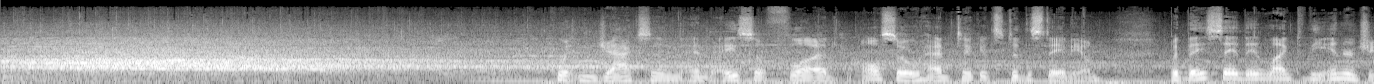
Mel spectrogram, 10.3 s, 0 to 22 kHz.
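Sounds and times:
large outdoor crowd cheering and clapping: 0.0s - 10.2s
speech: 4.2s - 10.2s.

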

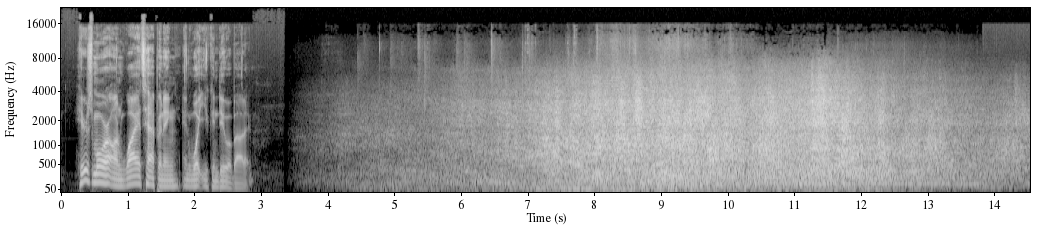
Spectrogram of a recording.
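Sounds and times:
speech: 0.3s - 3.0s
Boeing F-18 Hornet military jet flying low over a residential neighborhood: 3.5s - 14.5s.

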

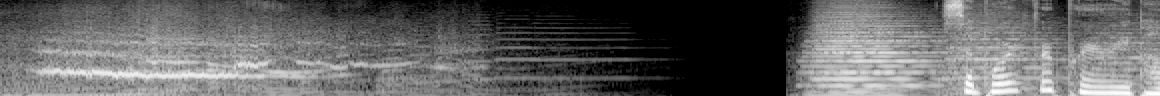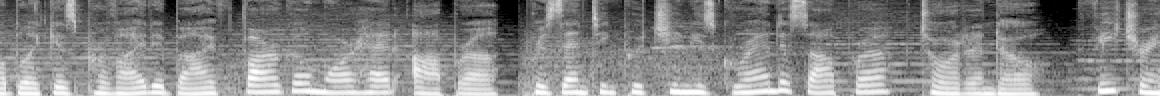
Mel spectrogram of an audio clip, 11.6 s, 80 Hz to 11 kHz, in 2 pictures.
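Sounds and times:
car tires squealing as a car peels away: 0.0s - 2.9s
speech: 4.8s - 11.5s.

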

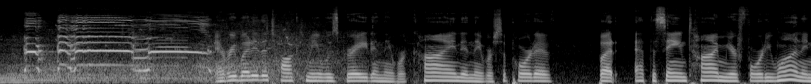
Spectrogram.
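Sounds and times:
rooster crowing: 0.2s - 2.5s
speech: 2.2s - 8.1s.

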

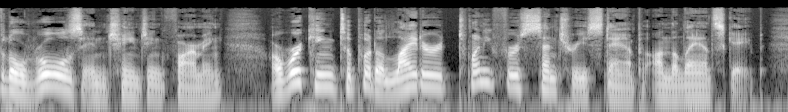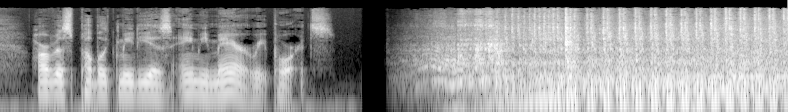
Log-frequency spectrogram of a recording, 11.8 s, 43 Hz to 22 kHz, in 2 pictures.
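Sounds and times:
speech: 0.0s - 10.3s
old 1947 Ford 2N tractor engine starting and chugging: 9.2s - 11.8s.

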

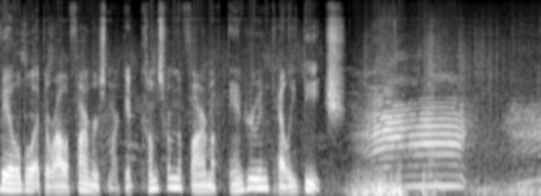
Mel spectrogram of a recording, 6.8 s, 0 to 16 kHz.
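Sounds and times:
speech: 0.0s - 5.4s
outdoor background on a Missouri ranch: 0.0s - 6.7s
beefalo mooing on a Missouri ranch: 4.5s - 6.7s.

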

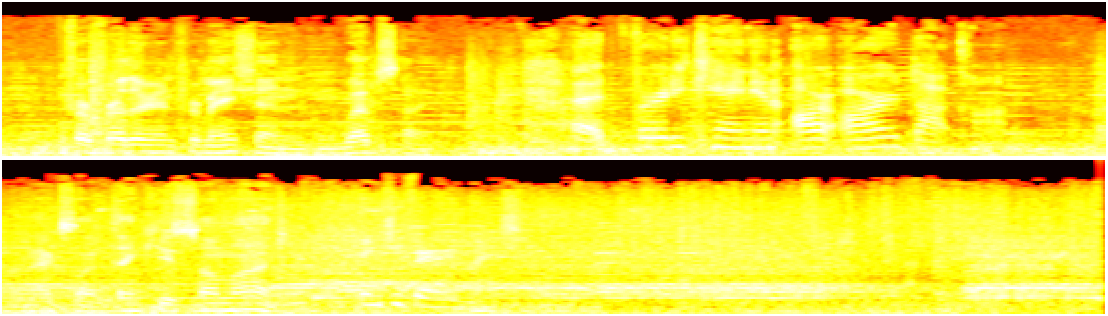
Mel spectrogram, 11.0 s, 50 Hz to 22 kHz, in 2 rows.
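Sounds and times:
moving train rumbling and clattering: 0.0s - 11.0s
speech: 0.4s - 8.3s
loud sustained train whistle: 5.5s - 11.0s.

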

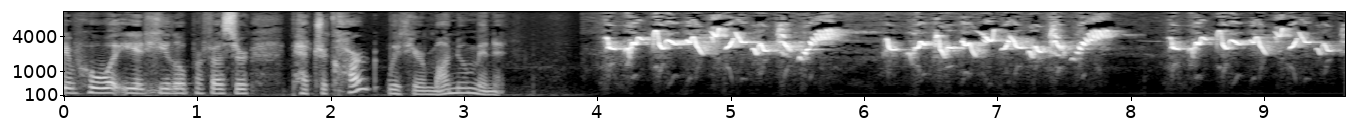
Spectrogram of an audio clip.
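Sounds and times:
speech: 0.0s - 3.4s
Akiapolaau honeycreeper singing warbling phrases of high chirps and trills: 4.0s - 9.5s.

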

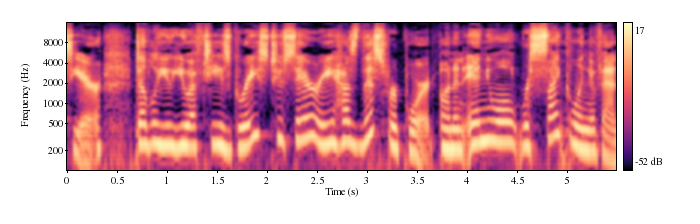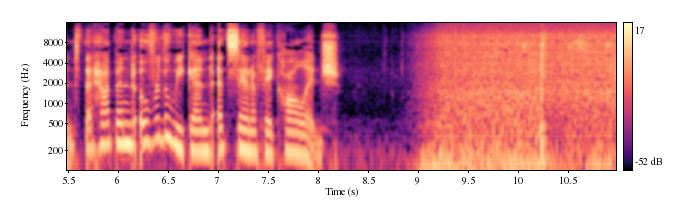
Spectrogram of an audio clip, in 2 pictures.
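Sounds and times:
speech: 0.0s - 8.3s
line of cars idling in a parking lot: 8.9s - 10.9s.

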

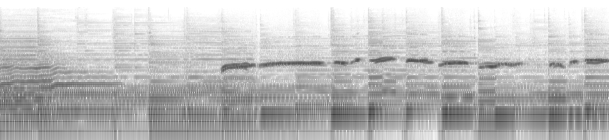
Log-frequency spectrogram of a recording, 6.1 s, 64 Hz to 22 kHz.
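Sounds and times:
sustained instrumental backing: 0.0s - 6.0s
person whistling a bright melody: 2.2s - 6.0s.

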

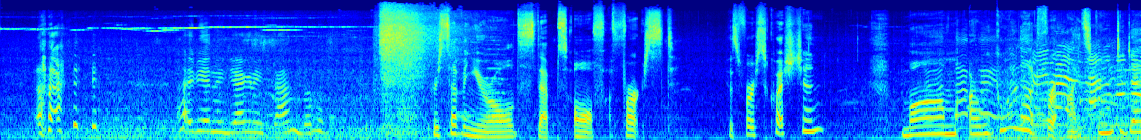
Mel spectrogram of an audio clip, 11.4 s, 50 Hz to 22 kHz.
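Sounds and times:
school bus engine rumbling while pulling up to a bus stop: 0.0s - 11.4s
speech: 0.4s - 11.4s
short hissing bursts from a school bus: 3.8s - 4.7s.

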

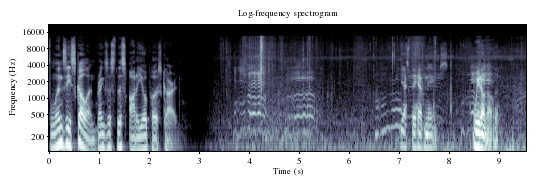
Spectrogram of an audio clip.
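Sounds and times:
speech: 0.0s - 2.7s, 7.0s - 9.1s
steady outdoor ambience: 0.0s - 9.5s
goats bleating in a backyard: 3.6s - 5.4s, 6.5s - 9.0s.

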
